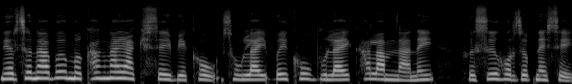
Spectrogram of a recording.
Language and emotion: Bodo, neutral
